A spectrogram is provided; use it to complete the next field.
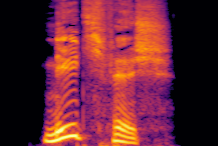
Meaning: milkfish, Chanos chanos
- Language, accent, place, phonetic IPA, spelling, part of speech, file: German, Germany, Berlin, [ˈmɪlçˌfɪʃ], Milchfisch, noun, De-Milchfisch.ogg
